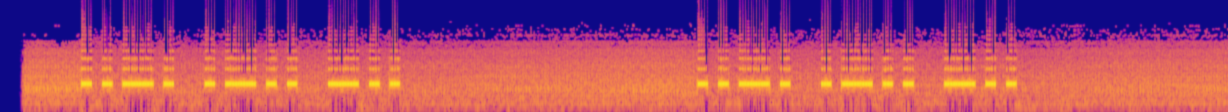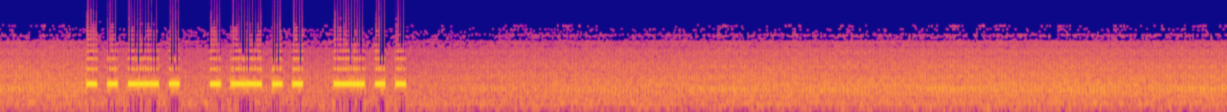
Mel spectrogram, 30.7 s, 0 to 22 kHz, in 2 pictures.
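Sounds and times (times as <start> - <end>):
VOR aeronautical radio beacon morse tones in Germany: 1.0 - 5.0, 8.7 - 12.8, 16.4 - 20.5.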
